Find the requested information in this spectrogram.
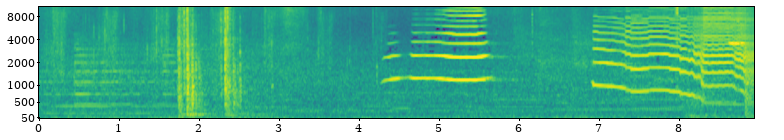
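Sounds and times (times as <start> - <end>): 
heavy solid wooden chapel door hinges creaking: 4.3 - 5.7, 6.9 - 8.9.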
